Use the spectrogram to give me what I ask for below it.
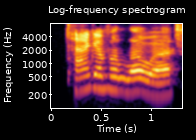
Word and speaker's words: Tagovailoa: Tagovailoa or something like that? – Tagovailoa.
